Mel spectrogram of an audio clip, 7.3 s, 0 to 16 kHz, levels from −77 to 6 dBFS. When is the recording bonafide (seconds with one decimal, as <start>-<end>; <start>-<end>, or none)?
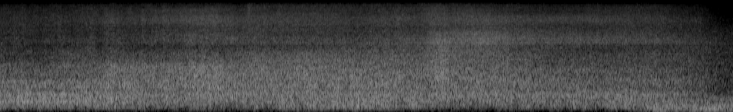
0.0-7.3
